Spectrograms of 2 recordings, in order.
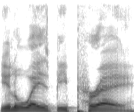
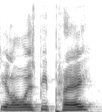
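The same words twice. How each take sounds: First: It is said in the speaker's own voice. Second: It is said in an imitated put-on voice.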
